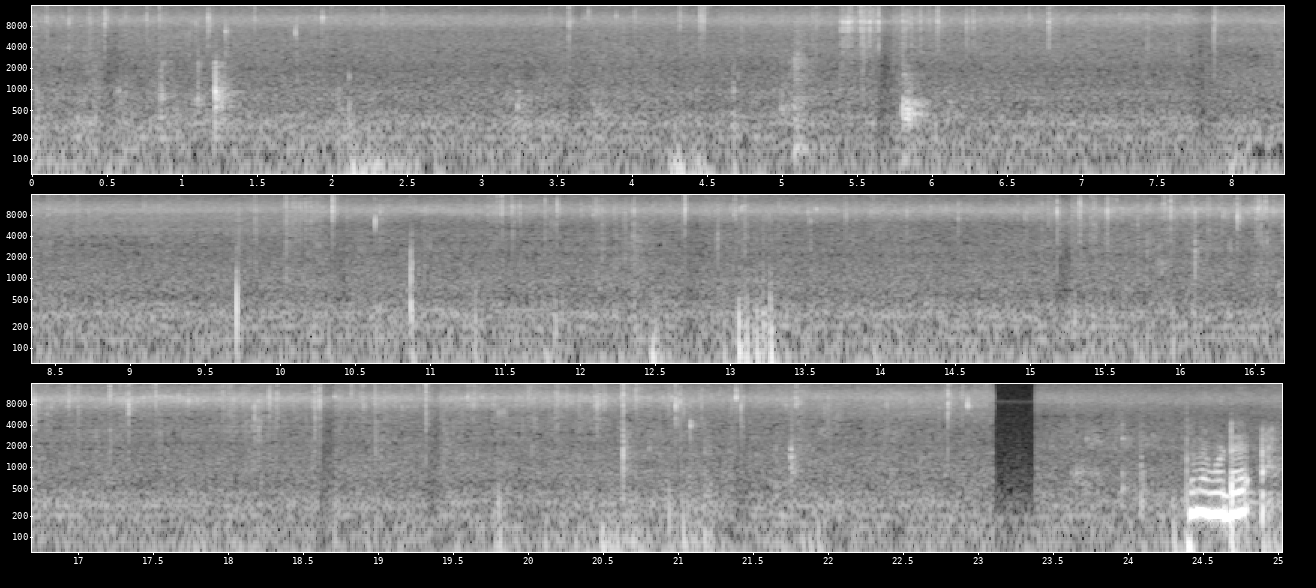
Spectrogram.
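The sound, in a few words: capsicum vada frying in coconut oil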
